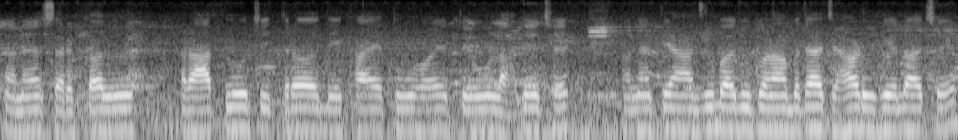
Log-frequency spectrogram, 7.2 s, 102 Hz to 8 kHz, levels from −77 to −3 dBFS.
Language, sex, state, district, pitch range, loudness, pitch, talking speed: Gujarati, male, Gujarat, Gandhinagar, 135-140 Hz, -17 LUFS, 140 Hz, 140 wpm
